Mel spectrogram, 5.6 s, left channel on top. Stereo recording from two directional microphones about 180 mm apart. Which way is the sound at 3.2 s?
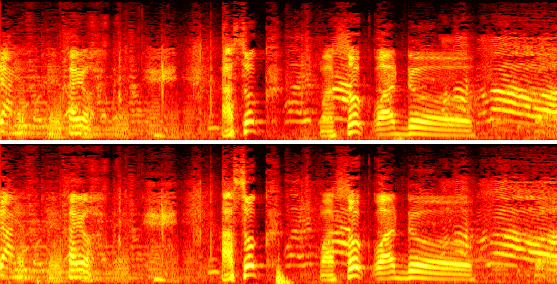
25° right (ahead or behind).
